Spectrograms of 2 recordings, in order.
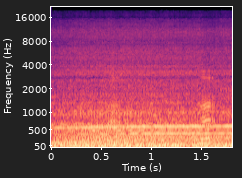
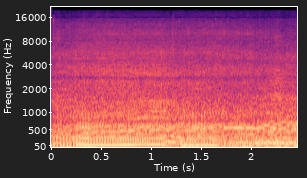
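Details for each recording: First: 2019 Yamaha YFM 700R Raptor quad on knobby off-road tires ridden on asphalt: steady droning hum over engine and road noise, the knobby tire howl that makes people turn around. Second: 2019 Yamaha YFM 700R Raptor quad on asphalt with knobby tires: loud steady low drone over engine, building up especially around 50–70 km/h. Normal knobby tire road hum.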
